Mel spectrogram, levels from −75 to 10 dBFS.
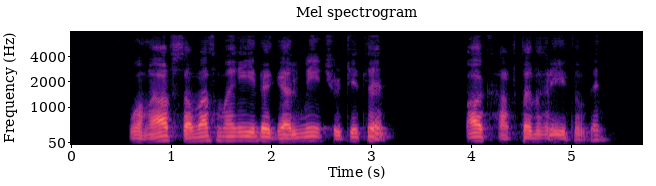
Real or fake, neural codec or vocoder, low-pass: fake; codec, 24 kHz, 1 kbps, SNAC; 7.2 kHz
